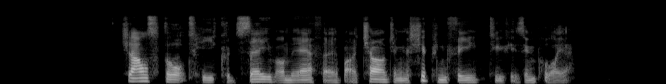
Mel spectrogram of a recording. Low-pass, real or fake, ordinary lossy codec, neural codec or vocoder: 9.9 kHz; fake; none; codec, 16 kHz in and 24 kHz out, 1.1 kbps, FireRedTTS-2 codec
